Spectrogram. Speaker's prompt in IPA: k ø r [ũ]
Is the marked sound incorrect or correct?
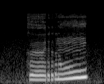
correct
